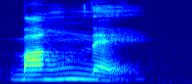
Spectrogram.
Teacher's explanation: Even though it's spelled 막내, Koreans say 막내. Because your mouth naturally shifts into a nasal sound, so 기역 softens to 이응.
